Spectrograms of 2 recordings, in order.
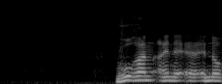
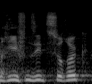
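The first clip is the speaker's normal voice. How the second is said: ordinary delivery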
